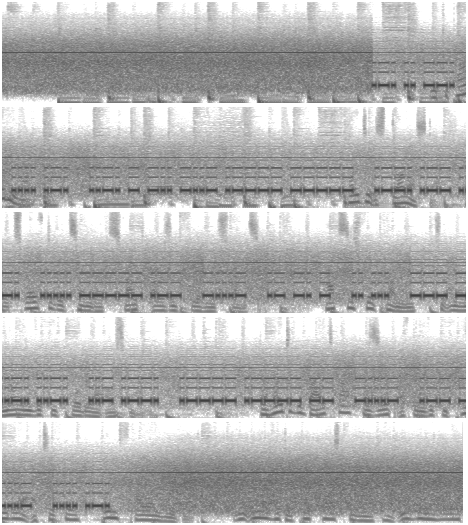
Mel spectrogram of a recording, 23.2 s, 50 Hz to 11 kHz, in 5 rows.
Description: Morse code, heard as a keyed tone, machine-sent, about 37 wpm, 510 Hz, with radio static and a steady whistle near 2270 Hz. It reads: RIG HR FTDX10 PWR 50W <BT> ANT IS OCF UP 11M <BT> WX HR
